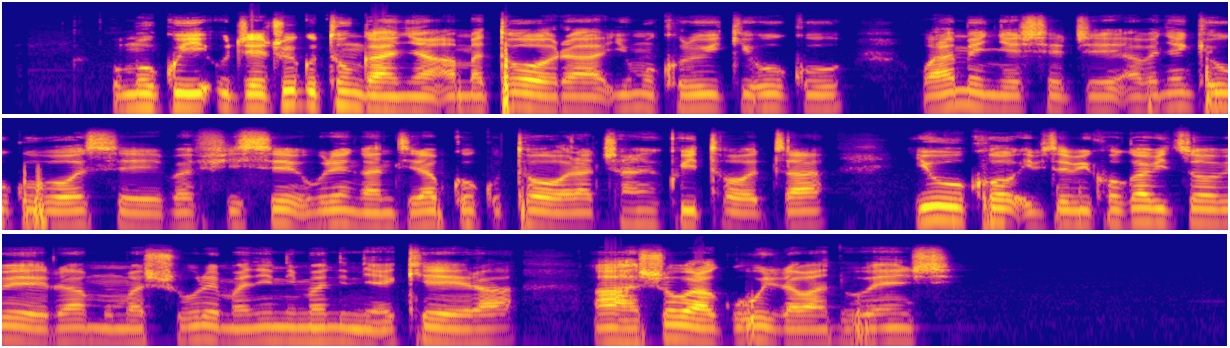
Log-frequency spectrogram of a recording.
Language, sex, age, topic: Rundi, male, 18-24, education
